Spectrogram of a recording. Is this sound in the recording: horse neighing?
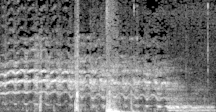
yes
